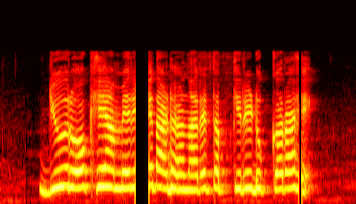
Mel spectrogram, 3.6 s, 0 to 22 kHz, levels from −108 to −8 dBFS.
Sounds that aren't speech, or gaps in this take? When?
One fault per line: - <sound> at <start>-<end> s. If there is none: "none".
- dropout at 1.3-1.5 s
- dropout at 3.0-3.0 s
